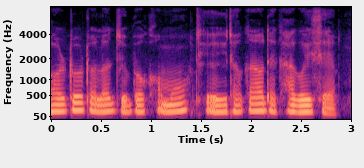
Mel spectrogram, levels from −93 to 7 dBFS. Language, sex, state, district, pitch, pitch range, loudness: Assamese, female, Assam, Sonitpur, 135 Hz, 130-145 Hz, -15 LUFS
